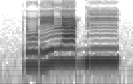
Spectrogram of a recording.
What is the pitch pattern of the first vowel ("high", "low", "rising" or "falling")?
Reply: low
